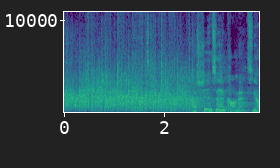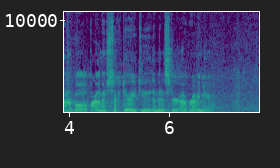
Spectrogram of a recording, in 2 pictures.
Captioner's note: applause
